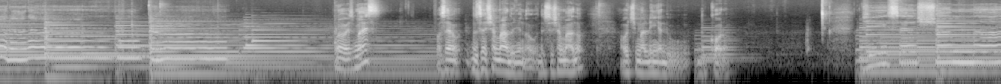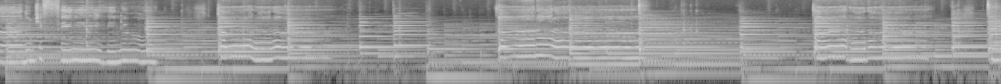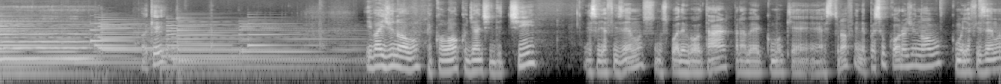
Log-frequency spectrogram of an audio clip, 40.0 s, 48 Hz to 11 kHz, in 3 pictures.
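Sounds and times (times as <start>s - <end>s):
piano chords on keyboard: 0.0s - 7.7s, 8.6s - 10.1s, 11.2s - 32.3s.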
